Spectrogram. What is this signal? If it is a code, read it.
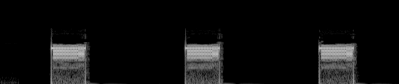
Emergency Alert System (SAME) tones, heard as harsh buzzing bursts. It is heard from 0.5 to 3.6 s.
